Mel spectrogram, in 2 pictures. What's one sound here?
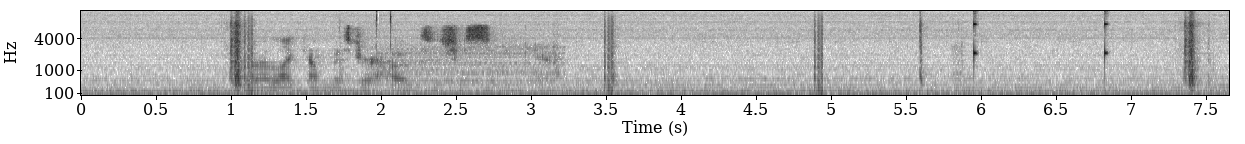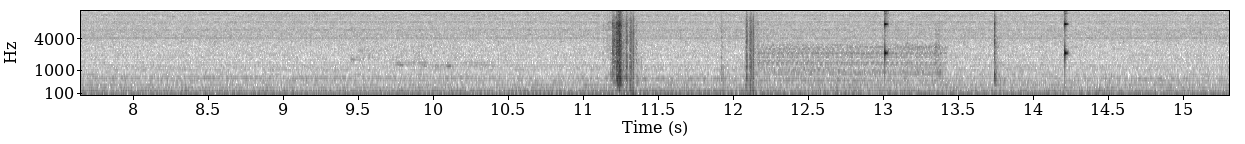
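Sharp clicks sound as a game switches between views.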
